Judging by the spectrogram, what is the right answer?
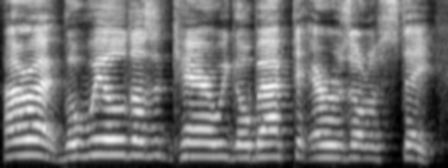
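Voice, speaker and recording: Hoarse, hyped young man calling plays. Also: very high-pitched, fairly even intonation, fairly quick, a bit bright. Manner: hyped, exclamatory, talks to viewers like a buddy. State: hoarse, losing his voice. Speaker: video game commentator. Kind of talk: excited play-by-play commentary.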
